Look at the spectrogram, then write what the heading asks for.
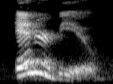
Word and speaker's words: interview: Interview. International. Inner. And the second T in Atlanta. I actually didn't pronounce the T at all.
